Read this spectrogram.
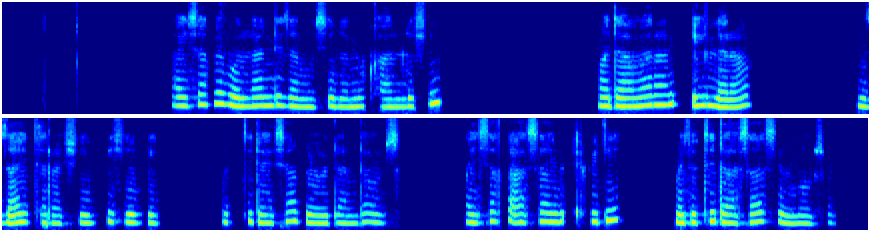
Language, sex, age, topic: Gamo, female, 18-24, government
